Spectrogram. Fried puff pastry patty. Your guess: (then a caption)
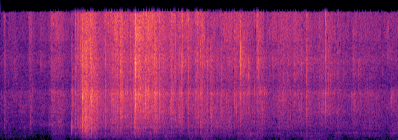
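Crisp. A freshly fried, layered puff pastry patty with a filled stuffing is broken open by hand. A burst of bright, crackling crunches and flaky crumbling rises at about half a second and then fades into softer crinkles. The sound shows the patty is crisp, with well-opened layers.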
